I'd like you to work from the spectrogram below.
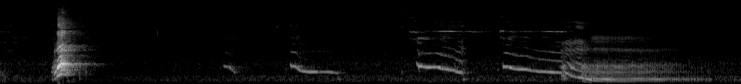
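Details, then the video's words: Boxer on a house sit in Mexico, waking its sitters in the morning; one sharp bark, then a string of falling whines that grow longer and end in a drawn-out moaning howl. "Our Daily Boxer Dog Alarm Clock"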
